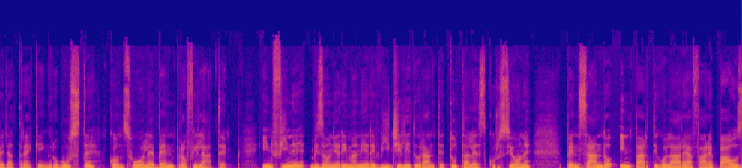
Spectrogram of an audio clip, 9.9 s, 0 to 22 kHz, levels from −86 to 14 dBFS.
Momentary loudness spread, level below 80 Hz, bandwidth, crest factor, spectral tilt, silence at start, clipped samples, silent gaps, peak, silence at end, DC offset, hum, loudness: 7 LU; -50 dBFS; 17 kHz; 12 dB; -6.5 dB/octave; 0 s; under 0.1%; none; -4 dBFS; 0 s; under 0.1%; none; -16 LUFS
